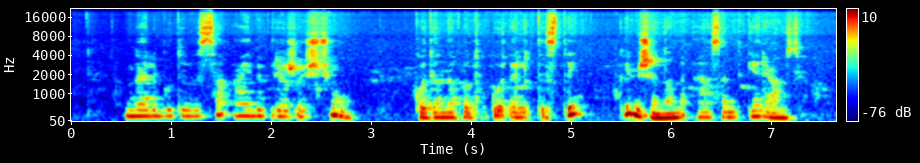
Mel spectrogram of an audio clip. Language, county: Lithuanian, Kaunas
